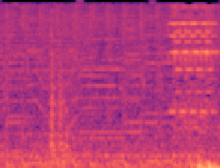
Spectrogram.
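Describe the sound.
A telephone ring tone sounds through a noisy phone line while a call is being placed. It is faint, mixed with steady line hiss, and grows a little stronger near the end.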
